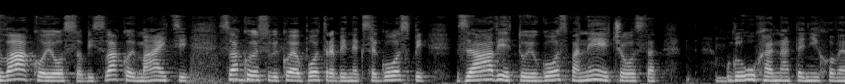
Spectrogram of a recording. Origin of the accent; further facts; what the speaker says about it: Kadanovci, Požega-Slavonia County, Croatia; Mi smo iz Kadanovaca, evo ja i muž.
